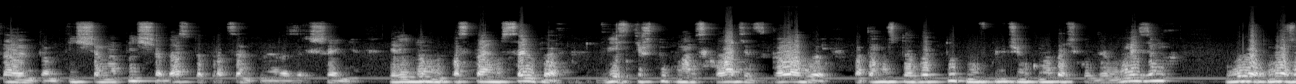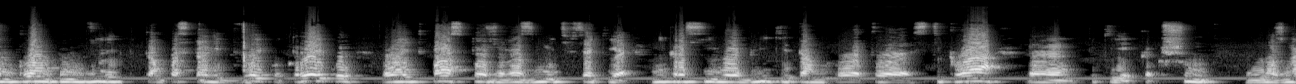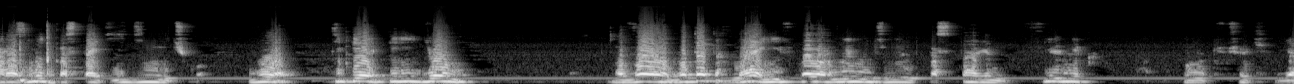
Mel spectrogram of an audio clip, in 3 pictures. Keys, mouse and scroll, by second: 6.2 KP_0, 7.2-15.4 drag, 26.4-38.8 drag.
